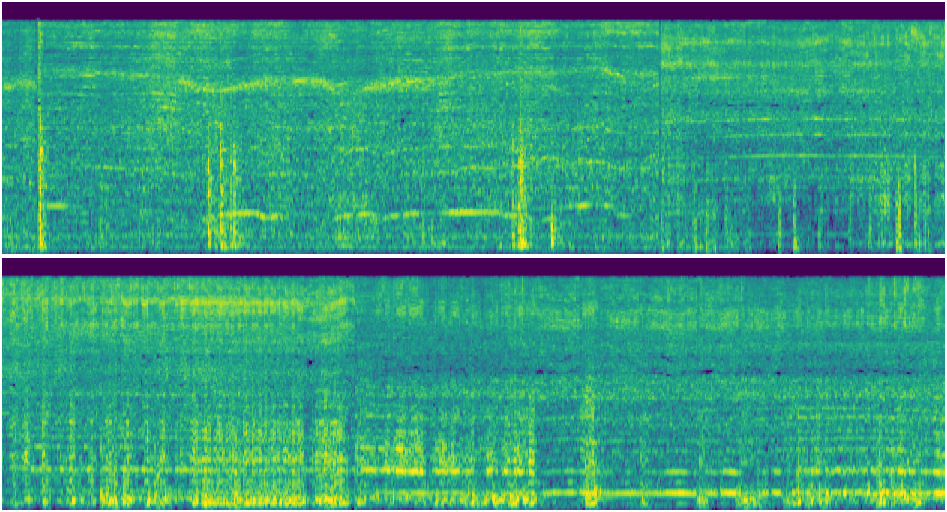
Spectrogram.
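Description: Handheld angle grinder fitted with a drum sanding attachment running and sanding the curved faces of a pine block, its motor pitch wavering as it is pressed into the wood, then holding steadier in the second half. A few sharp knocks come in the first few seconds.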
